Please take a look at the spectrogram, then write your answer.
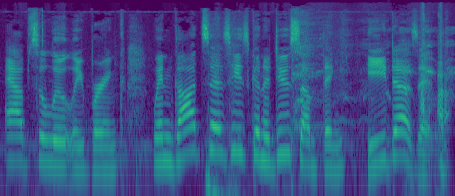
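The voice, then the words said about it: Chill announcer-style voice. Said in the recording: “announcer voice ... It's very chill ... She's excited about it.”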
